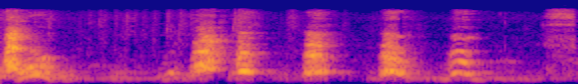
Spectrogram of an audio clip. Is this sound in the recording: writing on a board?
no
